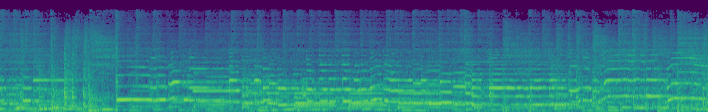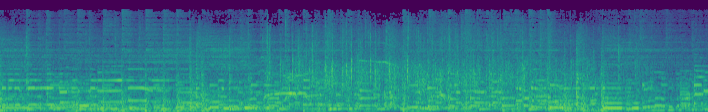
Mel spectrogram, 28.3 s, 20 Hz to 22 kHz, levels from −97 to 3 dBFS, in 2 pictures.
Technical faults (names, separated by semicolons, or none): none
